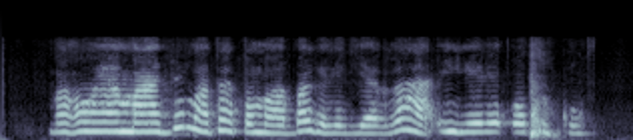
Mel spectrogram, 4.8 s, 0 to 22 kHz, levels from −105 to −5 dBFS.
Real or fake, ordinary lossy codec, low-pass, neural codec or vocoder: fake; none; 7.2 kHz; codec, 16 kHz, 4 kbps, FreqCodec, smaller model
